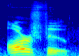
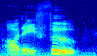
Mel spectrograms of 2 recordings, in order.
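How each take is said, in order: First: The name is said with an American pronunciation. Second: The name is said with a Romanian pronunciation. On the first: This is how some game characters say it. "some of the characters in Fallout three simply say" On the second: This is how the real village name is said. "if my Romanian pronunciation is okay, the proper pronunciation would be"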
